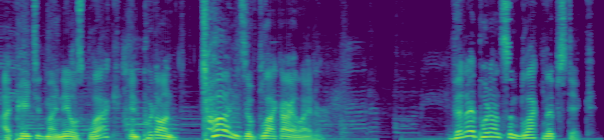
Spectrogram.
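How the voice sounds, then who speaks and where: A man's voice: mid-range voice, huge pitch swings, normal speed, faint music behind. A man giving a dramatic, comedic story reading as narrator, with theatrical and exaggerated emphasis.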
